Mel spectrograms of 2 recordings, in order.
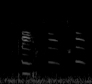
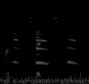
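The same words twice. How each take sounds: First: Very high, soft little squeaks; tiny squeak. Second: Very high, whispered breathless squeaks. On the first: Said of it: "sounds like a little squeak". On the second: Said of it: "angry squeaky sound". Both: Shown as a demonstration.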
